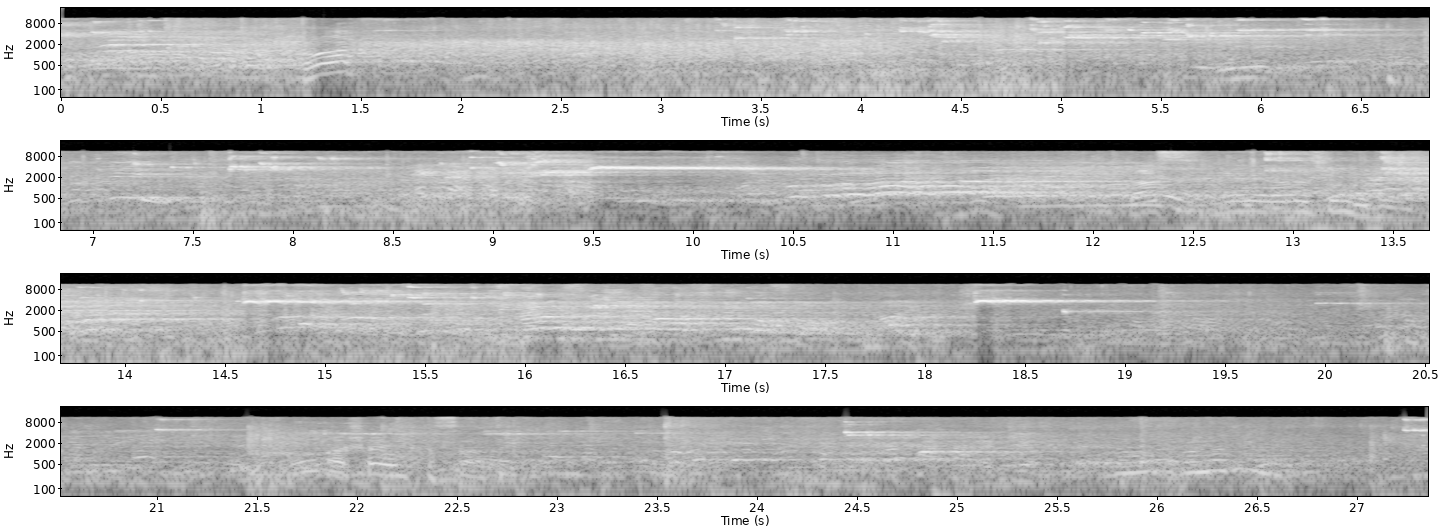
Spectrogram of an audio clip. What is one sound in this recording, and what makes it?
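Young players shout and call out in a large echoing hall.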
